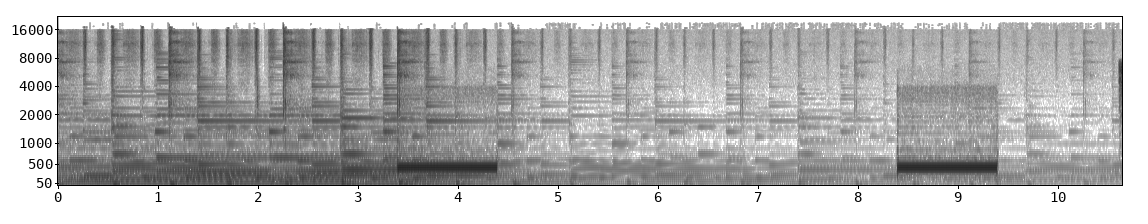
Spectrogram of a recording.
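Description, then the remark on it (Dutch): A phone call is being placed: two steady ringback tones, each about a second long and several seconds apart, sounding clearly over continuous background music. “In deze aflevering ga ik bellen zoals ik heb beloofd in de vorige aflevering”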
